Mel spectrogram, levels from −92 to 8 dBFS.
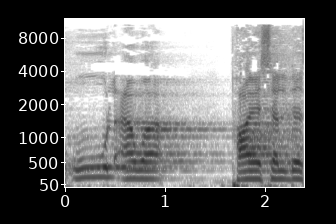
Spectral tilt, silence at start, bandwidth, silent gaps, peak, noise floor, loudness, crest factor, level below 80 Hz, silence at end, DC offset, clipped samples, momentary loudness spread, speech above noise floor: -5 dB/octave; 0 s; 11 kHz; none; -4 dBFS; -37 dBFS; -17 LUFS; 14 dB; -38 dBFS; 0 s; under 0.1%; under 0.1%; 17 LU; 22 dB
